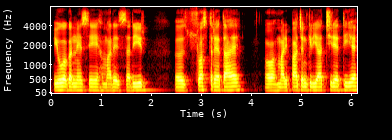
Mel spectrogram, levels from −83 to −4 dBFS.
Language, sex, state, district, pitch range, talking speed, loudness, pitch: Hindi, male, Uttar Pradesh, Etah, 115-120 Hz, 155 wpm, -16 LUFS, 120 Hz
